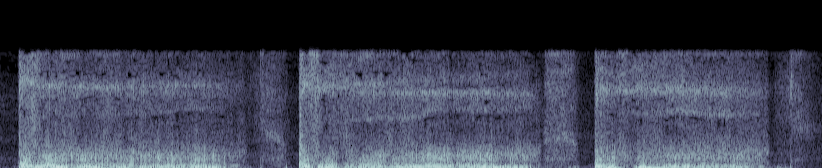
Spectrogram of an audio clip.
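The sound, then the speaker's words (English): Three long, loud rumbling rolls of thunder, each lasting about three seconds with a deep, heavy low end, separated by brief breaks. No one speaks. “And the clouds appeared and began to thunder.”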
